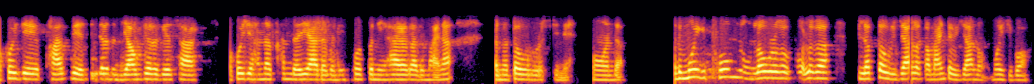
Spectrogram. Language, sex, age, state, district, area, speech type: Manipuri, female, 30-45, Manipur, Kakching, rural, conversation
